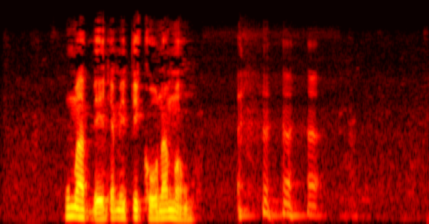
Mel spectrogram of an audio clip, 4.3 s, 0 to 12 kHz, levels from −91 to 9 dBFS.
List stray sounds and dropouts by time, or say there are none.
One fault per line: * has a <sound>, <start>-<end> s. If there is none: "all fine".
* has a laugh, 2.4-3.3 s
